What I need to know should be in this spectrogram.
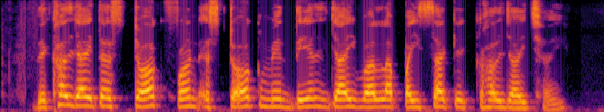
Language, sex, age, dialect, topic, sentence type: Maithili, male, 18-24, Bajjika, banking, statement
